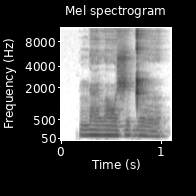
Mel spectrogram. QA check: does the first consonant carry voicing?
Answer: yes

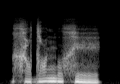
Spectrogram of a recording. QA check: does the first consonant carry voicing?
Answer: no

